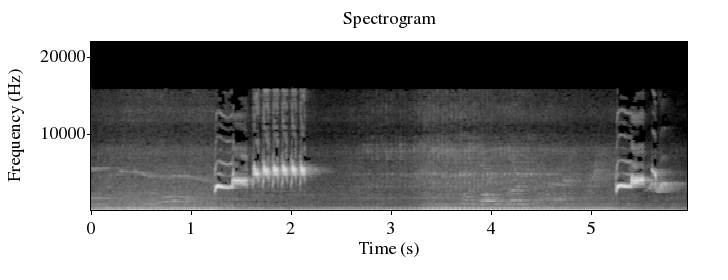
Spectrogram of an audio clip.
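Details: Blue-winged minla giving lure song to entice other birds: a rising whistle followed by a rapid trill of about seven high repeated notes, then a quieter stretch with low rumble and another rising whistled phrase.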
